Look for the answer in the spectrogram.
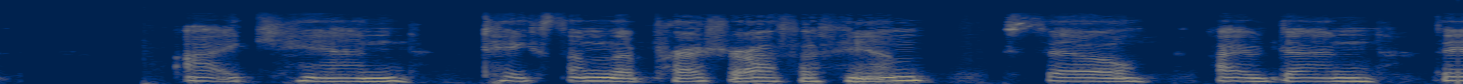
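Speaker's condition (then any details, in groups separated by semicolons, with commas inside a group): ALS (Lou Gehrig's disease)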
